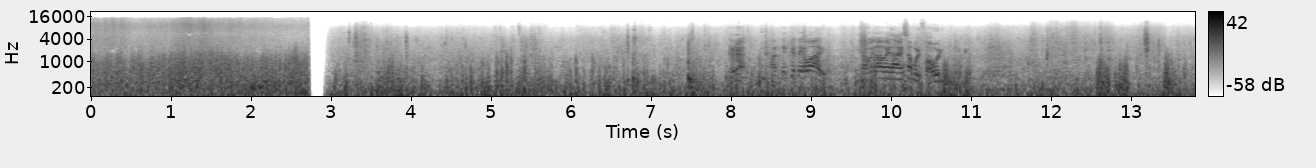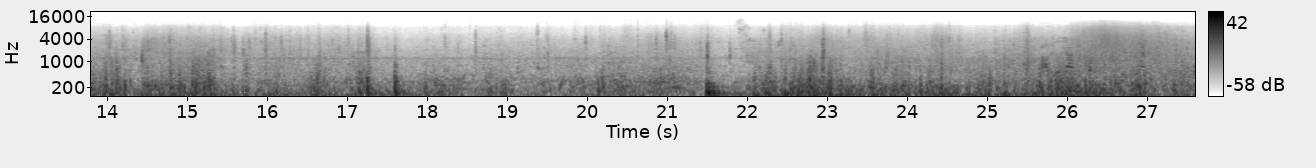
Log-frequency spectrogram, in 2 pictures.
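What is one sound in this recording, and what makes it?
Wind buffets loudly outdoors on open water.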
